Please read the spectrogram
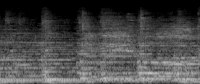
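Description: Live ensemble of plucked lutes and violin playing Algerian music, with quick repeated plucked notes over a steady accompaniment.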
